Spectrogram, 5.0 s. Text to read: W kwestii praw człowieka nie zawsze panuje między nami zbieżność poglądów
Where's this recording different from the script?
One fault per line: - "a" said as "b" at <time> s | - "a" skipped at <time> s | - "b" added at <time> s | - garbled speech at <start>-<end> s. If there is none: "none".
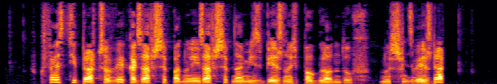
- "nie" skipped at 1.4 s
- "między" said as "zawsze" at 2.0 s
- garbled speech at 3.8-4.4 s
